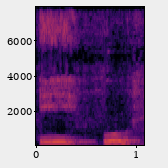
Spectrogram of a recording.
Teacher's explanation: इनमें अपना मुंह कम खुलता है, इसलिए इसको संवर्त स्वर कहते हैं।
